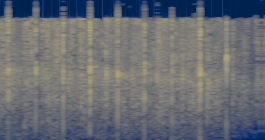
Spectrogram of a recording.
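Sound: audience applause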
